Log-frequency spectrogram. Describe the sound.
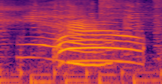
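A voice imitates a cat's meow while pretending to be cats in a children's game: one long, drawn-out meow that rises, holds and sags, over low, evenly repeating pulses.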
